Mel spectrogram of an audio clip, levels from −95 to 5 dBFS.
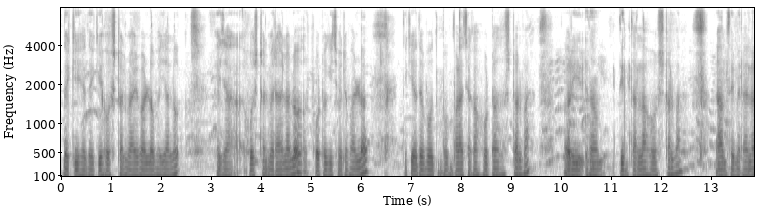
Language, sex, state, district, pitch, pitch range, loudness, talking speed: Bhojpuri, male, Uttar Pradesh, Gorakhpur, 110 Hz, 105-115 Hz, -40 LUFS, 180 wpm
